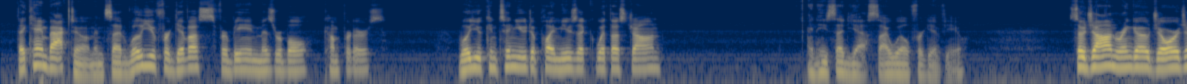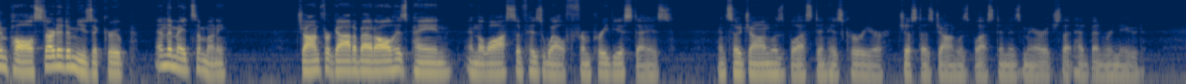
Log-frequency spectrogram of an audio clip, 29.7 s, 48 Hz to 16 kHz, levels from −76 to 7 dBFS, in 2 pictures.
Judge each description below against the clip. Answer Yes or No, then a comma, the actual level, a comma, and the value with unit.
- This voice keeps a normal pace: Yes, average, 165 wpm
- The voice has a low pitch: Yes, low, 110 Hz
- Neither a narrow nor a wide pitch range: No, wide, 6.2 semitones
